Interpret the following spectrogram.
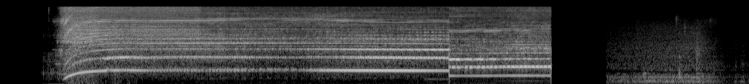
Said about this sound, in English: now I'm going with 80 grit on a random orbit sander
